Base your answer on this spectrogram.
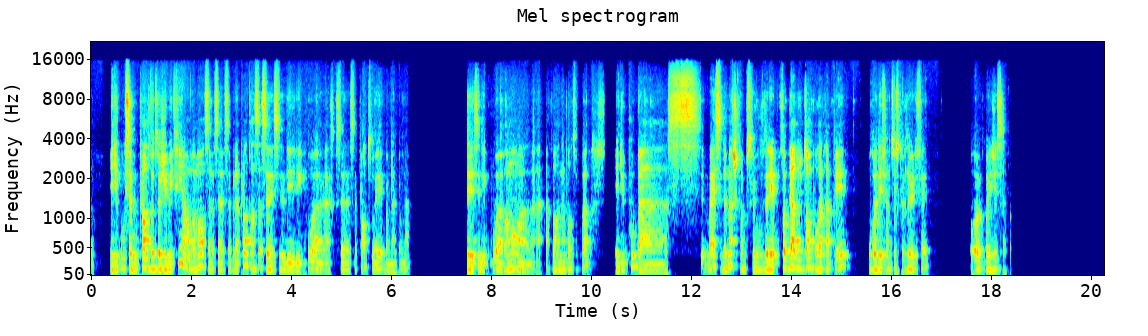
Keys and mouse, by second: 1.1 shift+middle click, 1.6 right click, 2.7 middle click, 3.5 shift+middle click, 3.9 middle drag, 4.3 shift+middle drag, 4.9 middle drag, 5.7 right click, 6.0 shift+middle drag, 7.7 right click, 8.2 right click, 10.5 right click, 11.1 right click, 12.8 right click, 13.3 right click, 13.9 right click, 14.4 right click, 14.8 right click, 15.2 right click, 16.6 right click, 17.0 right click, 17.4 right click, 17.7 shift+middle click.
